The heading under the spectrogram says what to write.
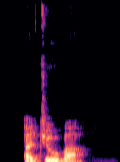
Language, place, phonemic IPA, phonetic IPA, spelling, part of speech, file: Hindi, Delhi, /ə.d͡ʒuː.bɑː/, [ɐ.d͡ʒuː.bäː], अजूबा, noun, LL-Q1568 (hin)-अजूबा.wav
- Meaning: wonder, marvel, miracle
